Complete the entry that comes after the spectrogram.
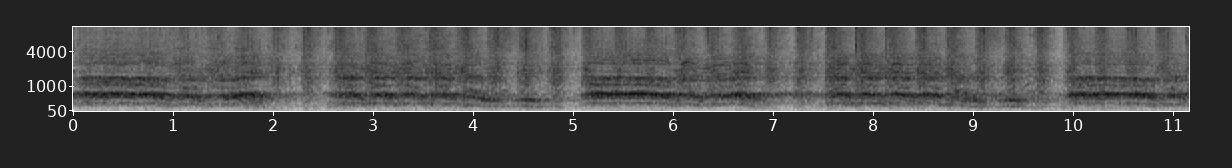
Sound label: oh gary gary clapping, chants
